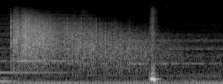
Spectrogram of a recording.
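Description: Sound effects from an animated video: a hissing rush of noise that fades over about a second, then a single sharp, whip-like crack about one and a half seconds in, over a low steady hum.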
